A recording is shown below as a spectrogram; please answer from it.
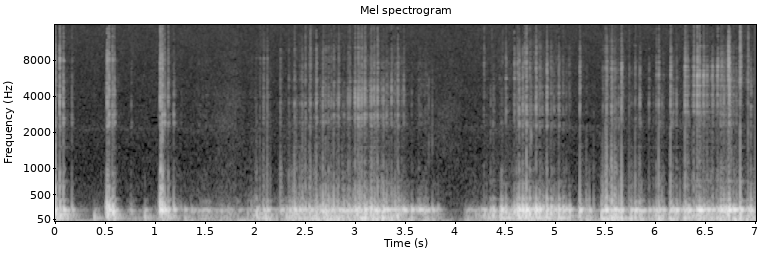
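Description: Fingertips scratch and rub the hollow metal wire-mesh dome grille of a Blue Yeti USB microphone. A few sharp scratches stand out early, then a steady, dense rubbing leads into a brief near-silence at about four seconds. Busier scratching with crisp ticks follows, all over a steady low hum.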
